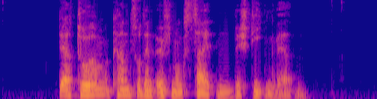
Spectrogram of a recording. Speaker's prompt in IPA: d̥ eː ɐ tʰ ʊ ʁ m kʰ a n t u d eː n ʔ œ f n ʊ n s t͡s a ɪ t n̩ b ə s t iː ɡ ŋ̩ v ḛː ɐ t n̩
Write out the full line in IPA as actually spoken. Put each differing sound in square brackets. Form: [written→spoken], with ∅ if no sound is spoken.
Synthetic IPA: d̥ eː ɐ tʰ ʊ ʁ m kʰ a n [t→t͡s] u d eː n ʔ œ f n ʊ [n→ŋ] s t͡s a ɪ t n̩ b ə [s→ʃ] t iː ɡ ŋ̩ v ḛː ɐ [t→d] n̩

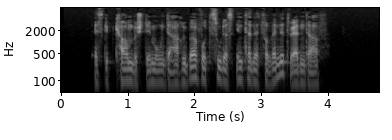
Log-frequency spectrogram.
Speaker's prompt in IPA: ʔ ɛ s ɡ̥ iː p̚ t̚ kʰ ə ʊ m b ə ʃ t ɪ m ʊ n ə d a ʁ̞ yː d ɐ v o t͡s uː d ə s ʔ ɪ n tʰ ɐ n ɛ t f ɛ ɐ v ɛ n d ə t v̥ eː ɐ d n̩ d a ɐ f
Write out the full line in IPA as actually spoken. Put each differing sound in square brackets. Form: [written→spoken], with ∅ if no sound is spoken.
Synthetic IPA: ʔ ɛ s ɡ̥ iː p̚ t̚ kʰ [ə→a] ʊ m b ə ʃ t ɪ m ʊ [n→ŋ] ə d a ʁ̞ yː [d→b] ɐ v o t͡s uː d [ə→a] s ʔ ɪ n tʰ ɐ n ɛ t f ɛ ɐ v ɛ n d ə t v̥ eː ɐ d n̩ d a ɐ f

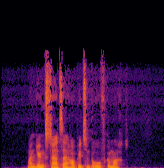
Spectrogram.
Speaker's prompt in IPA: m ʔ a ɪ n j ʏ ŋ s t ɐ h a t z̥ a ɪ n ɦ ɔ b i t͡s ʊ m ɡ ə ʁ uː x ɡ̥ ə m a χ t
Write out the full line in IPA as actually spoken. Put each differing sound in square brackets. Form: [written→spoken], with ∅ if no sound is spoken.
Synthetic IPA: m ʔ a ɪ n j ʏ ŋ s t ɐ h a t z̥ a ɪ n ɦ ɔ b i t͡s ʊ m [ɡ→b] ə ʁ uː [x→f] ɡ̥ ə m a χ t

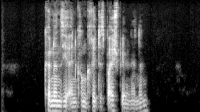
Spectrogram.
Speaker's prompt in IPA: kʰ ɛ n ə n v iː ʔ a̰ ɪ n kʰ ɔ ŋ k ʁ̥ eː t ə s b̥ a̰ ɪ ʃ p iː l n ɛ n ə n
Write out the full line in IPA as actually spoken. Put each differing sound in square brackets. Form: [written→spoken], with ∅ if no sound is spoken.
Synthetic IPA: kʰ [ɛ→œ] n ə n [v→z] iː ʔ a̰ ɪ n kʰ ɔ ŋ k ʁ̥ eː t ə s b̥ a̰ ɪ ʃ p iː l n ɛ n ə n

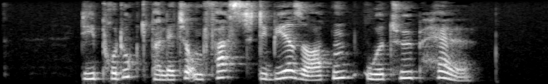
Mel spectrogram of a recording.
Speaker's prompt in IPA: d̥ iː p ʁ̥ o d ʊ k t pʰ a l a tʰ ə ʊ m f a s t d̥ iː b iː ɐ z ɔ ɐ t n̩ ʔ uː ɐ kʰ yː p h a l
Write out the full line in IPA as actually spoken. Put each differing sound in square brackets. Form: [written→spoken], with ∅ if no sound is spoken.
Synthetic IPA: d̥ iː p ʁ̥ o d ʊ k t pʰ a l [a→ɛ] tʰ ə ʊ m f a s t d̥ iː b iː ɐ z ɔ ɐ t n̩ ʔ uː ɐ [kʰ→tʰ] yː p h [a→ɛ] l

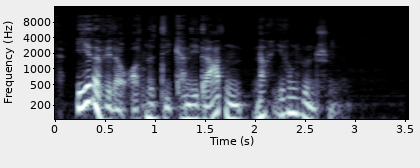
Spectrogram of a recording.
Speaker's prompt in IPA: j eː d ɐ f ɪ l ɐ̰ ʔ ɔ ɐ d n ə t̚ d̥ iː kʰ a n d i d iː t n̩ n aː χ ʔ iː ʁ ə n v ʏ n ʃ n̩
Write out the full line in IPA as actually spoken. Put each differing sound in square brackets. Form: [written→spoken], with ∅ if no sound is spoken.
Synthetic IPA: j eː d ɐ [f→v] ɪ l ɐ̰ ʔ ɔ ɐ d n ə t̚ d̥ iː kʰ a n d i d [iː→aː] t n̩ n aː χ ʔ iː ʁ ə n v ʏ n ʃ n̩

